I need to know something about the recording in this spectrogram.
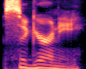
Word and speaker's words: Sigourney: who plays a character named brandon uh it's pronounced sigourney okay get it right and it was long's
